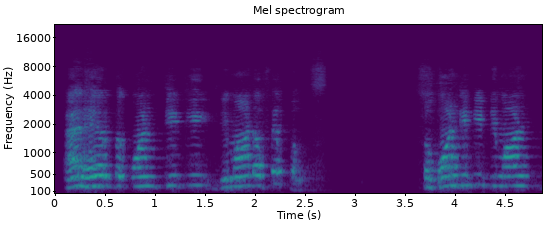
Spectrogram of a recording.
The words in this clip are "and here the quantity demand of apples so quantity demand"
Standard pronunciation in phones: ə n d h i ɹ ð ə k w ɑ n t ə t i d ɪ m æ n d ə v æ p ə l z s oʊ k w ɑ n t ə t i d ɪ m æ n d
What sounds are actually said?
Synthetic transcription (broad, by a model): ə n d h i ɹ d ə k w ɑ n t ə t i d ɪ m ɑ n d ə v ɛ b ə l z s oʊ k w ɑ n t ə t i d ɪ m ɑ n d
